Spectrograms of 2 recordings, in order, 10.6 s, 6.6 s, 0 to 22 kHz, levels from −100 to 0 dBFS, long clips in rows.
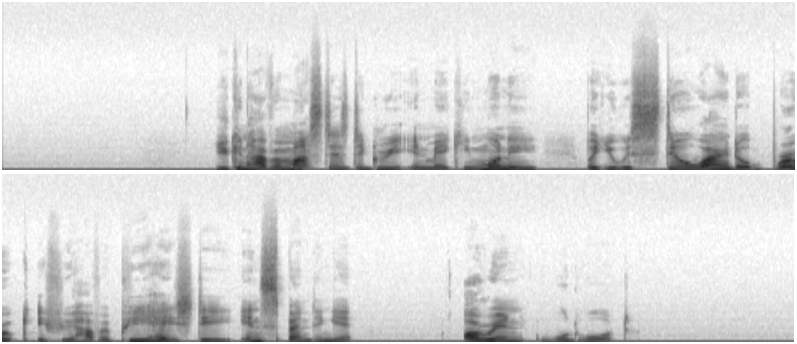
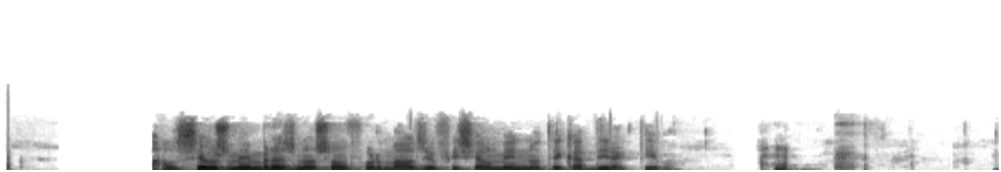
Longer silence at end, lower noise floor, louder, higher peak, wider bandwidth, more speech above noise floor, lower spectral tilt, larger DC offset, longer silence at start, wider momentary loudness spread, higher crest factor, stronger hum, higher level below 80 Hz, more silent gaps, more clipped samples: first, 1.2 s vs 1 s; second, -60 dBFS vs -70 dBFS; second, -28 LUFS vs -18 LUFS; second, -8 dBFS vs -2 dBFS; first, 14 kHz vs 7.2 kHz; second, 32 dB vs 53 dB; about the same, -5 dB/octave vs -6 dB/octave; first, 1% vs under 0.1%; first, 1.45 s vs 1 s; second, 12 LU vs 17 LU; about the same, 22 dB vs 18 dB; neither; about the same, -58 dBFS vs -56 dBFS; second, none vs 4.87-5.03 s; neither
